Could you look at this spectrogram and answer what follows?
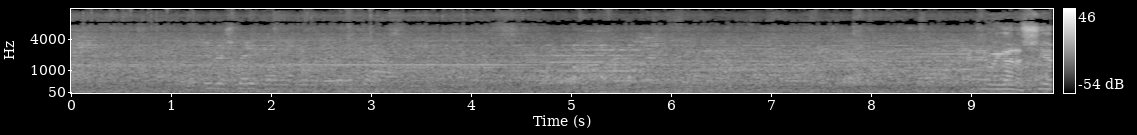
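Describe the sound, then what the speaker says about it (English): Model CSX train with locomotives running on a layout at a train show in Springfield, Massachusetts, giving a steady rolling rumble under constant crowd chatter and talk throughout. "CSX train with some neat locomotives."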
